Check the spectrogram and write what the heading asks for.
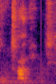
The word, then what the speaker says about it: Otogi: of their library from that era, which was Otogi. And Otogi, really is the way you pronounce it.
